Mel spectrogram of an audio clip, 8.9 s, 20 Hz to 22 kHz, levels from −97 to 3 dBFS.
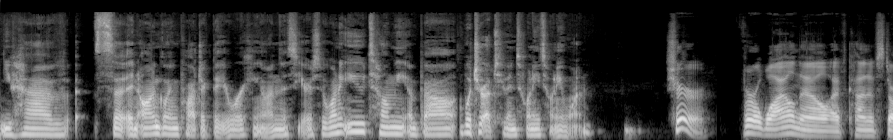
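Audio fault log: The speech signal shows no audible technical faults anywhere in the recording.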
